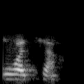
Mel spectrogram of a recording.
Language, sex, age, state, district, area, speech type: Urdu, female, 18-30, Bihar, Gaya, urban, conversation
